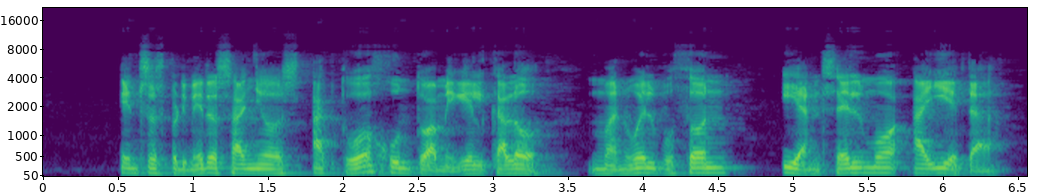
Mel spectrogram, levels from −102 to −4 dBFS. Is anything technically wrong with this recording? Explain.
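No, nothing here stands out as a technical problem; the speech comes through steady and intact the whole way, with nothing that calls for attention.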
